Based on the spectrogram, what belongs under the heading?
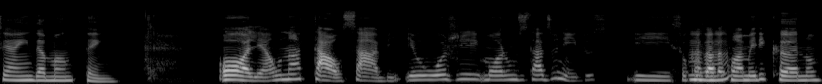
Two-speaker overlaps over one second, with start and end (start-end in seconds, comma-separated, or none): none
